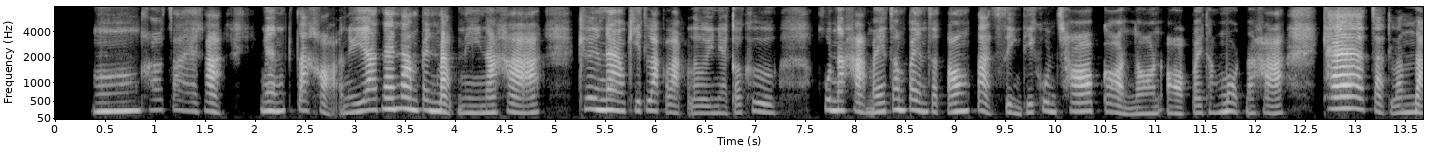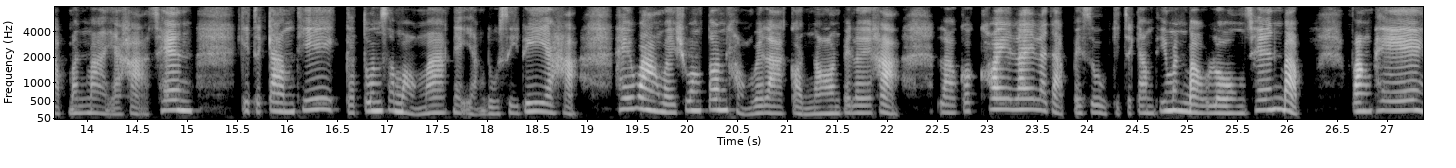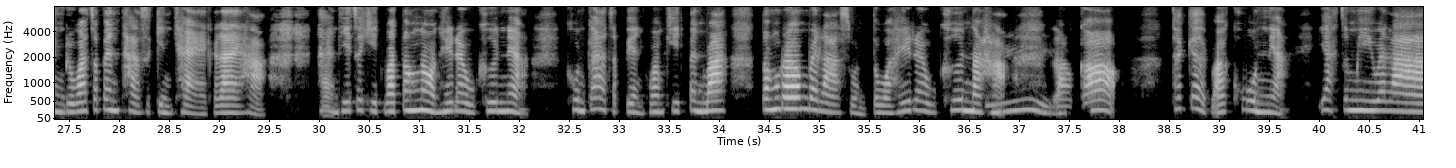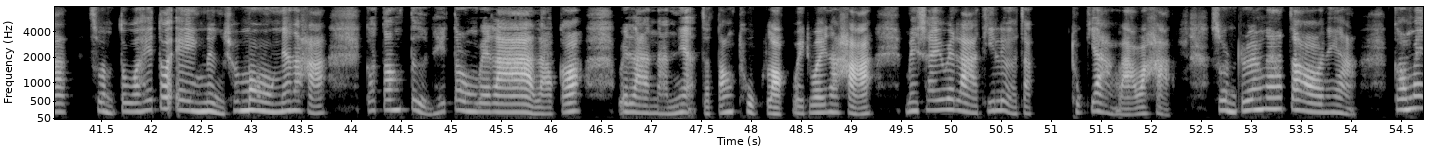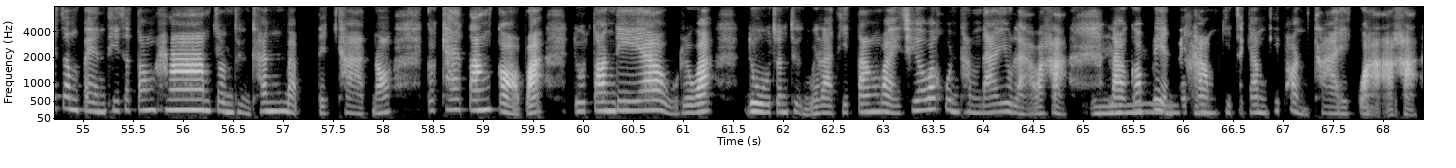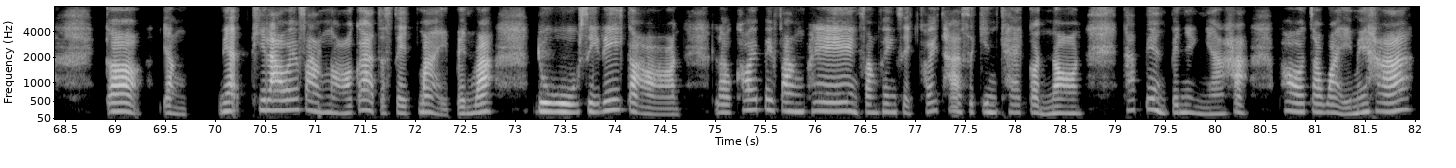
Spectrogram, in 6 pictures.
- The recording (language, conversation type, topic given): Thai, advice, จะสร้างกิจวัตรก่อนนอนให้สม่ำเสมอทุกคืนเพื่อหลับดีขึ้นและตื่นตรงเวลาได้อย่างไร?
- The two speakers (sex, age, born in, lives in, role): female, 20-24, Thailand, Thailand, user; female, 55-59, Thailand, Thailand, advisor
- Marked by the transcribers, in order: other background noise; in English: "skincare"; tapping; in English: "skincare"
